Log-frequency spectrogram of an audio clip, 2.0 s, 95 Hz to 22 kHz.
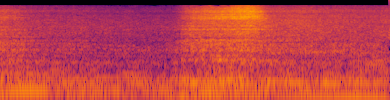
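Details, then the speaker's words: Chevy Express 3500 van, 6.0 LS V8, 201,000 miles, 4,400 engine hours: smooth even rev rising and settling cleanly, no stumble, knock, misfire or smoke; healthy engine. "this thing runs so good it's not misfiring no smoke whatsoever"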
